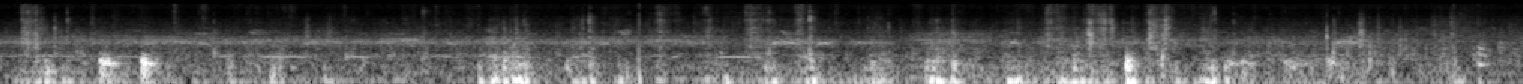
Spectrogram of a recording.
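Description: A German giant rabbit chewing and crunching a piece of apple, with many short crisp bites, while birds call in the background.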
